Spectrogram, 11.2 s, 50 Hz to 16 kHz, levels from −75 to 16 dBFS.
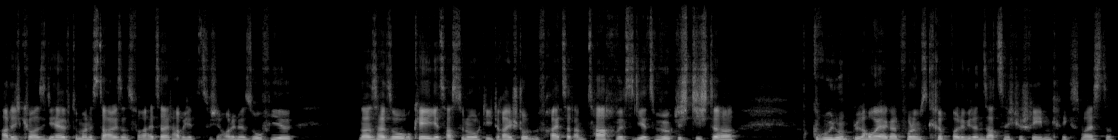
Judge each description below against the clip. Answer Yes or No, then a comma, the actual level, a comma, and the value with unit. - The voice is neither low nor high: Yes, medium, 150 Hz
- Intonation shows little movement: Yes, narrow, 1.9 semitones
